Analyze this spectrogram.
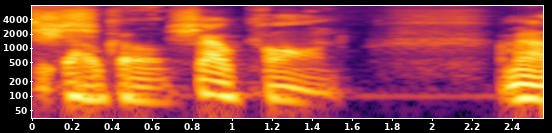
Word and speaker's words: Shao Kahn: You are, how do you pronounce it? Shao Kahn.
